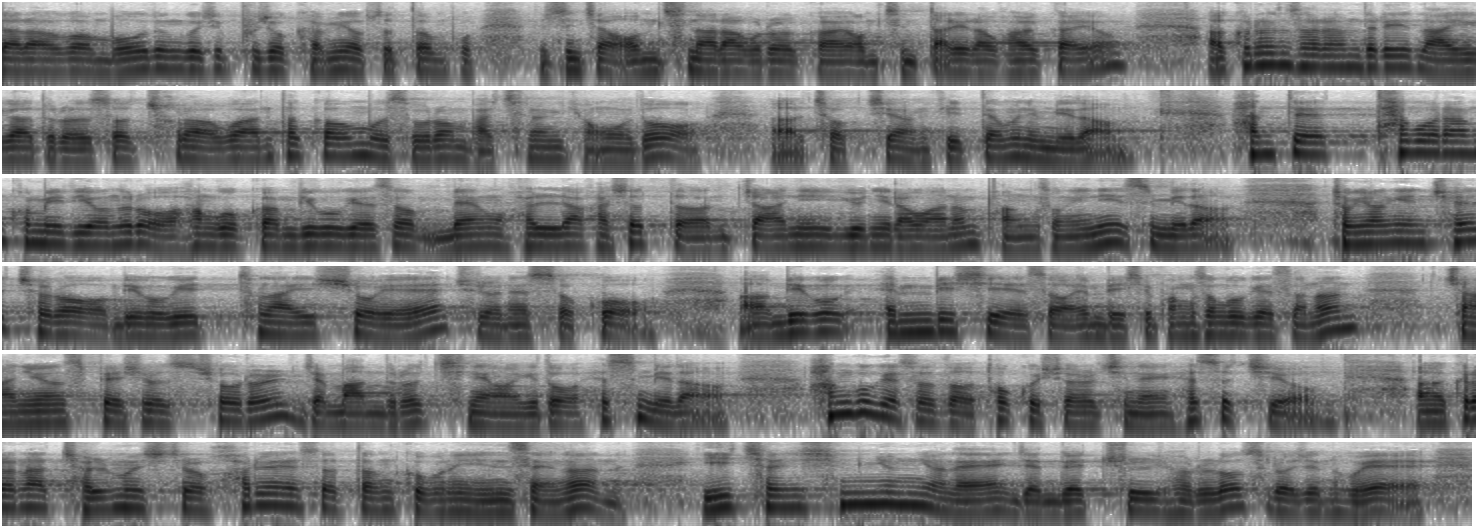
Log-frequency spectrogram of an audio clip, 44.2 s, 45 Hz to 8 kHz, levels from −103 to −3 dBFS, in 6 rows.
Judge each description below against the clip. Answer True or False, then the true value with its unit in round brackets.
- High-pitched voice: False (120 Hz)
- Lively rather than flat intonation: False (4.3 semitones)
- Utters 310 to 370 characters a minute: False (295 characters per minute)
